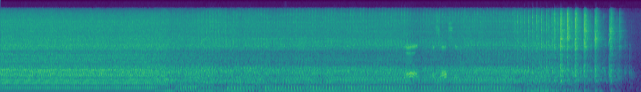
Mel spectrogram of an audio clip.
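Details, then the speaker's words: Cub Cadet riding mower, Kohler Courage single-cylinder engine, just after HIPA carb kit replaced a carb that leaked all its gas out: steady even chug, no misses or surging, then clean shutdown; normal running. "Best running Kohlers I think I've ever seen. My goodness. Kohler Courages anyways."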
